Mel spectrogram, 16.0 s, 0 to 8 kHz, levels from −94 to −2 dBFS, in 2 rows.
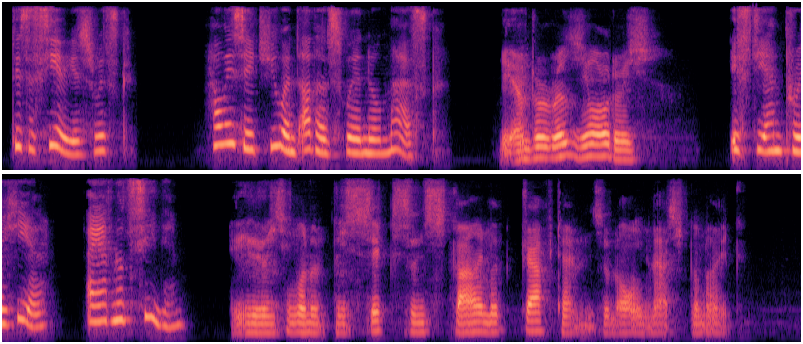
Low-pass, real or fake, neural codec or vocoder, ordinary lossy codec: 7.2 kHz; fake; autoencoder, 22.05 kHz, a latent of 192 numbers a frame, VITS, trained on one speaker; AAC, 32 kbps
